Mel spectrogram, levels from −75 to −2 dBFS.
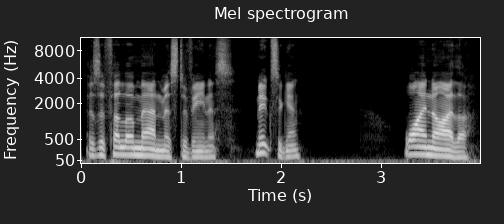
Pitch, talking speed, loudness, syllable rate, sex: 130 Hz, 120 wpm, -18 LUFS, 5.2 syllables/s, male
